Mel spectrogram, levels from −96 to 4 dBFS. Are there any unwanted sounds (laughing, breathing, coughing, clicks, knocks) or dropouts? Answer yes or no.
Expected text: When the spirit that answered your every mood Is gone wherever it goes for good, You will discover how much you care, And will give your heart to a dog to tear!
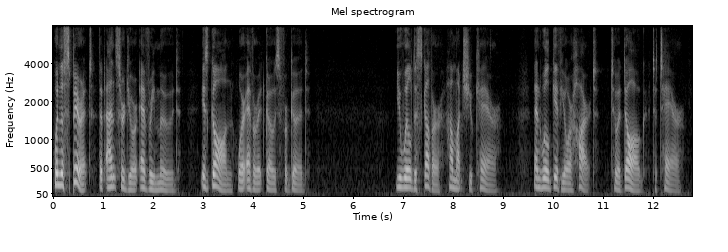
no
